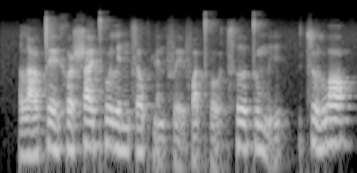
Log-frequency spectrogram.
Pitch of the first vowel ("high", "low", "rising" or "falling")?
rising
